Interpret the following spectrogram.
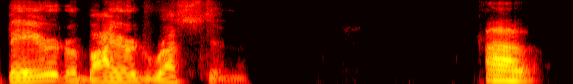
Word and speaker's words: Bayard: You have to tell me how to pronounce his name, Bayard or Bayard Rustin. uh, Byron, I think Byron Yes.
